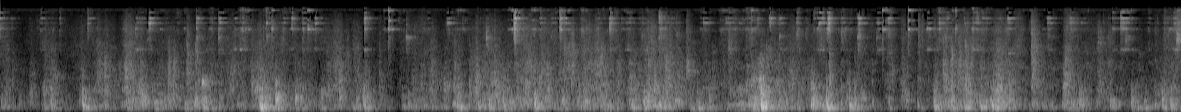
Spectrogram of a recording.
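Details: Two dogs tumble-fighting in play during their morning routine; steady low rumbling growls and grumbles with scuffling bursts throughout, and a brief higher whimper-like note near the middle.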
